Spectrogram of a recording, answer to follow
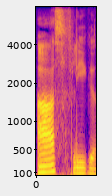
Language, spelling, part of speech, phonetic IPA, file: German, Aasfliege, noun, [ˈaːsˌfliːɡə], De-Aasfliege.ogg
- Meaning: 1. blowfly (insect of the family Calliphoridae) 2. flesh-fly (Sarcophaga carnaria) 3. a person with a habit of exploiting other people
